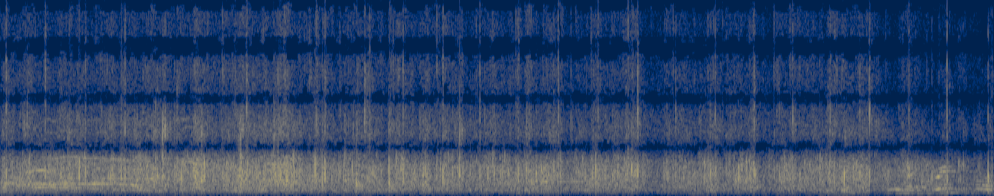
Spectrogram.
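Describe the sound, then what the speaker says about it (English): Rally audience at a New Hampshire political dinner applauding host Kevin Smith, a dense sustained round of clapping from a large crowd with voices mixed in, steady throughout. "Let's give our host, Kevin Smith, a great round of applause"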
